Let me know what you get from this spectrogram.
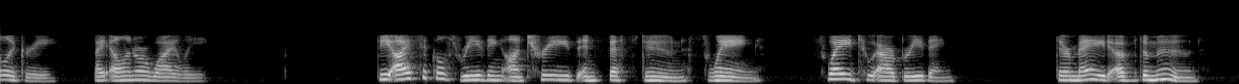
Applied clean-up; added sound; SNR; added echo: none; none; none; none.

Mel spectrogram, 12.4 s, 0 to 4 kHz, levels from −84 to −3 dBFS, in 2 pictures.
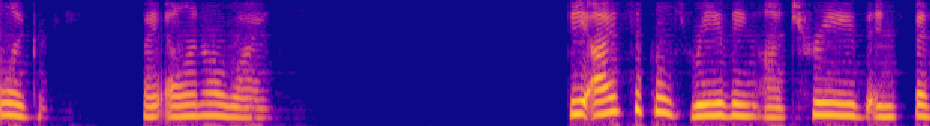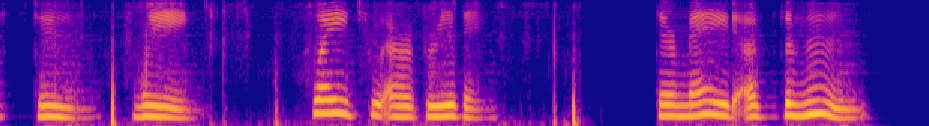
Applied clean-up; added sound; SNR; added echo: neural separator model SepFormer WHAMR!.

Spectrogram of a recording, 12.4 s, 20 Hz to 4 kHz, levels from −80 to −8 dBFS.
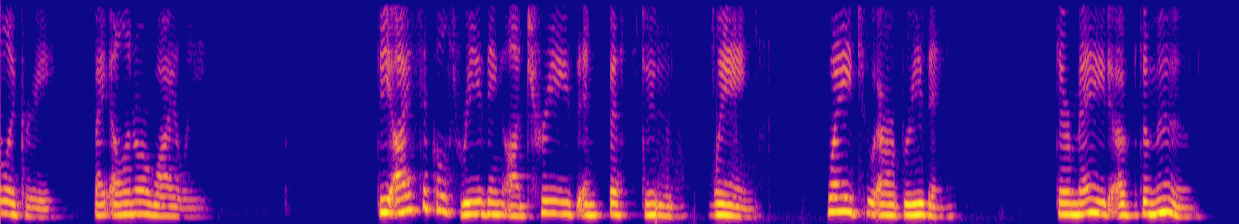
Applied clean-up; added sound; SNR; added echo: neural mask model DeepFilterNet 3.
